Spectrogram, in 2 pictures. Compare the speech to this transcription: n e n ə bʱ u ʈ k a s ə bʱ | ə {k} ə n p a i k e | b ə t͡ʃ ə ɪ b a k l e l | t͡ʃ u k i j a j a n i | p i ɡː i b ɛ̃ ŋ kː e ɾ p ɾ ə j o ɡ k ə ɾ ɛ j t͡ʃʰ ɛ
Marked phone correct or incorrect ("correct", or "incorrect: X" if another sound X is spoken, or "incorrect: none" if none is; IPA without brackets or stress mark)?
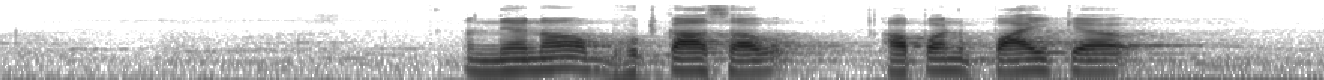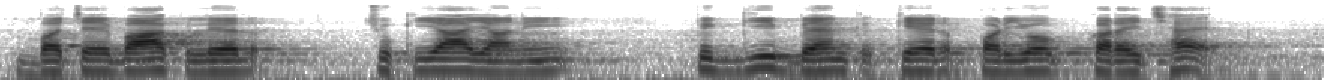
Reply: incorrect: p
